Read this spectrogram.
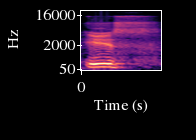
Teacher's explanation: سین میں سیٹی کی آواز پیدا کرنی ہے، سین کو پتلا کرنا ہے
